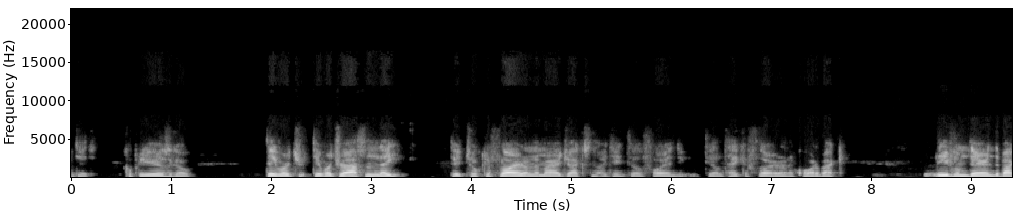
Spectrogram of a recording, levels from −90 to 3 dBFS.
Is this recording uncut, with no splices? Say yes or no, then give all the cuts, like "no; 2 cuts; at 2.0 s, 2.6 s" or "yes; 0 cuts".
yes; 0 cuts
